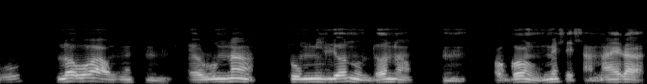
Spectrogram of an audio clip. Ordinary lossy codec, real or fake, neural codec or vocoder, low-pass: none; fake; vocoder, 22.05 kHz, 80 mel bands, Vocos; 5.4 kHz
